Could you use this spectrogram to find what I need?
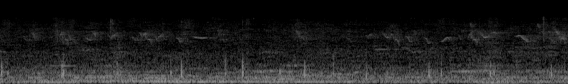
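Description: Footsteps tap steadily on a paved path.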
